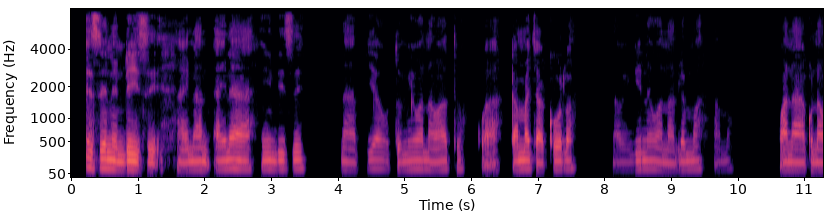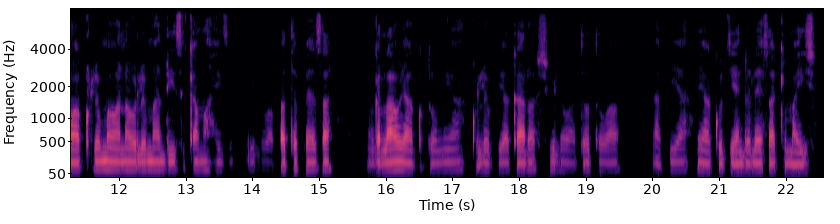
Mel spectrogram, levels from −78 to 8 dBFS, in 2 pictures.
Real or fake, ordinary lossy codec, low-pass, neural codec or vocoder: real; MP3, 48 kbps; 7.2 kHz; none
